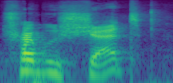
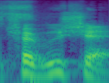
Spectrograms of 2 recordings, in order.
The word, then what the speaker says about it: trebuchet: I know that's why they said trebuchet that's not how you say it it is trebuchet it is no tette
